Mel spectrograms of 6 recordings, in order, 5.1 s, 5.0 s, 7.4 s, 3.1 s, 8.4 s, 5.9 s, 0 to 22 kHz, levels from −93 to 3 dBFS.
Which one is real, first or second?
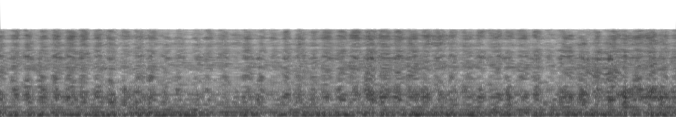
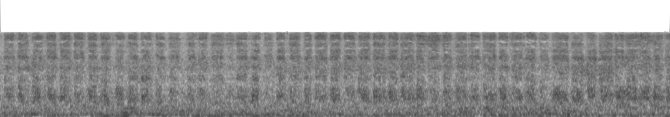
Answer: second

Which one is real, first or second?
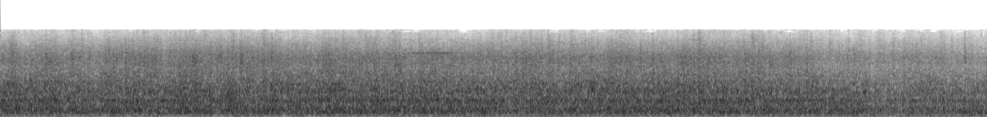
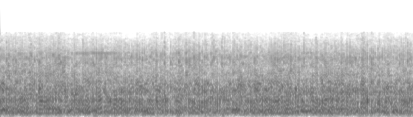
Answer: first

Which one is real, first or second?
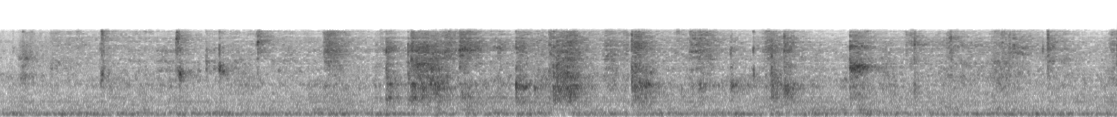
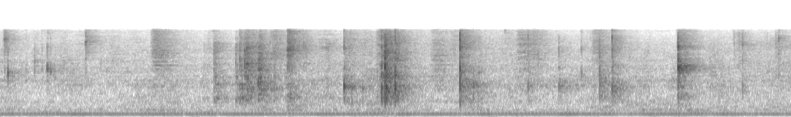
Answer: second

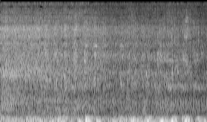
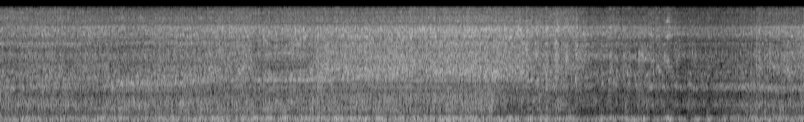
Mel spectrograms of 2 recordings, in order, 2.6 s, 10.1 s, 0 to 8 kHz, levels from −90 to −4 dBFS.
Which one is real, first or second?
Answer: first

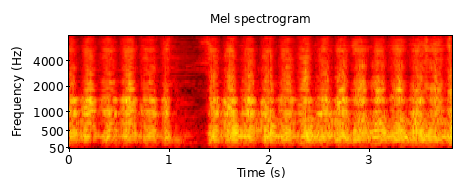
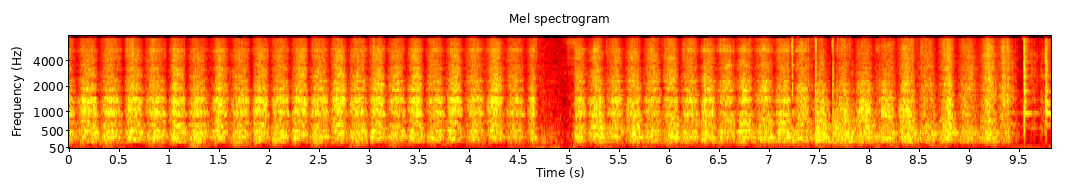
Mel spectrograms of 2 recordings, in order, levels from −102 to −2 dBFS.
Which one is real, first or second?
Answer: second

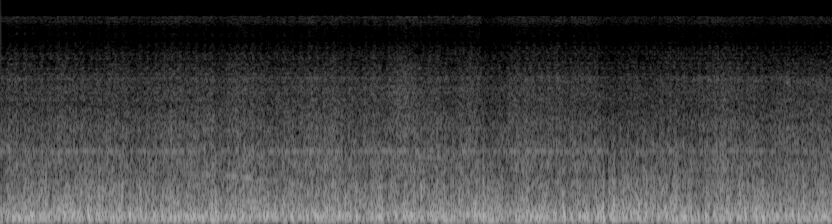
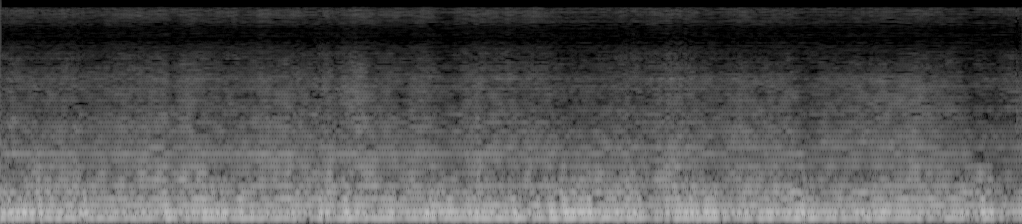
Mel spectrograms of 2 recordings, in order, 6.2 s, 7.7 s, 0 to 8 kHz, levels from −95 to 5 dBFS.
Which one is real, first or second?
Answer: first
